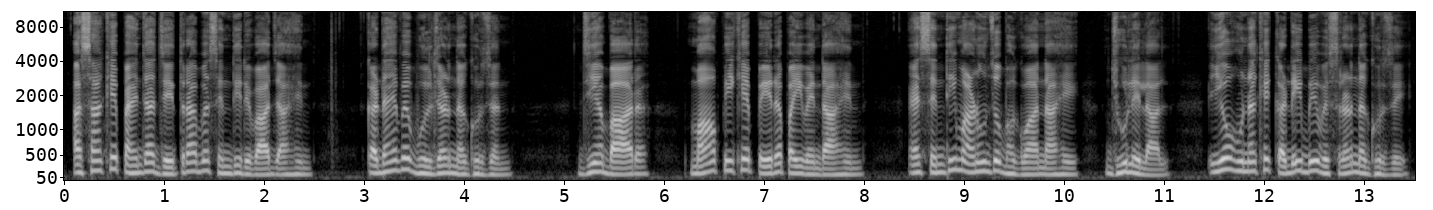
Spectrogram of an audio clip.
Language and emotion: Sindhi, neutral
